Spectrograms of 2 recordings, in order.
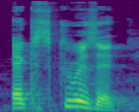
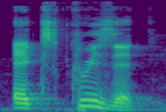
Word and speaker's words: exquisite: in the word It produced to make the pronunciation easier we can consider only two sounds say sciss scissors scissors scissors exquisite exquisite exquisite how many sounds do you hear exquisite exquisite we have three three sounds x q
